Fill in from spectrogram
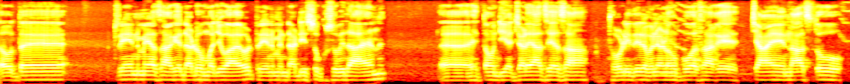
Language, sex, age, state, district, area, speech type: Sindhi, male, 45-60, Delhi, South Delhi, urban, spontaneous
